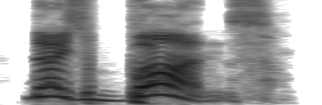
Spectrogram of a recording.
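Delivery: ordinary talk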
